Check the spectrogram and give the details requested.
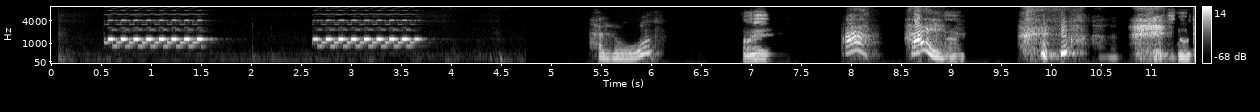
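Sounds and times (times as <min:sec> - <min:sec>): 
phone ringing: 0:00.5 - 0:01.8, 0:02.6 - 0:03.9
speech: 0:05.5 - 0:06.2, 0:06.9 - 0:07.3, 0:08.8 - 0:11.4.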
